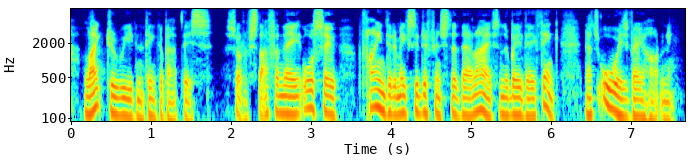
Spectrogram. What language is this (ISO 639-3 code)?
eng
